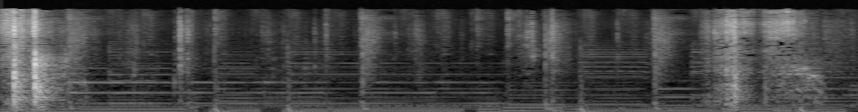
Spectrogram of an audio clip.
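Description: Background music, with a knife slicing through an onion onto a plastic cutting board: one cut just after the start and another near the end.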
